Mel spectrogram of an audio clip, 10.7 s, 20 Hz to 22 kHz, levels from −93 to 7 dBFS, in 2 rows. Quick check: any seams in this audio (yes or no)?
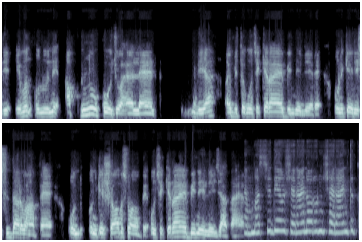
yes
